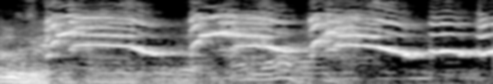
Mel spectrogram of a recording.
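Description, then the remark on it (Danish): A seagull gives three loud, drawn-out mewing calls in quick succession, each sliding downward in pitch, with a slightly cat-like quality. “Jeg ved, jeg synes, jeg var lidt i tvivl om, hvad det var til at starte med, men til slut kan jeg godt høre det en måge.”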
